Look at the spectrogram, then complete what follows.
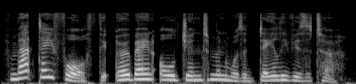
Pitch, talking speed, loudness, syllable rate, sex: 200 Hz, 200 wpm, -18 LUFS, 5.8 syllables/s, female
